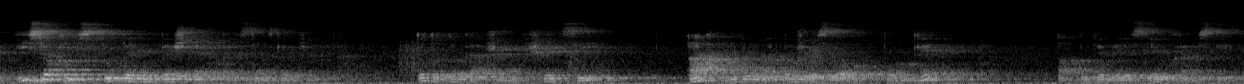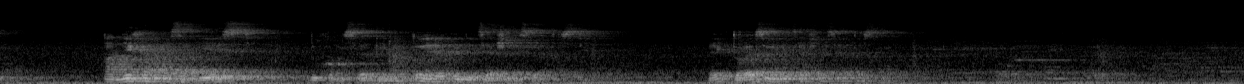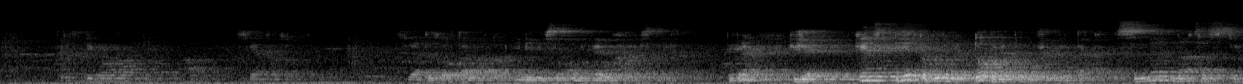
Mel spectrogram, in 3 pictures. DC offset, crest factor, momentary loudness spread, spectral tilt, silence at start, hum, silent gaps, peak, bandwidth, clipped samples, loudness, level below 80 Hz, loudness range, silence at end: under 0.1%; 22 dB; 23 LU; -7 dB/octave; 0 s; none; none; -10 dBFS; 8.6 kHz; under 0.1%; -30 LUFS; -48 dBFS; 19 LU; 0 s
